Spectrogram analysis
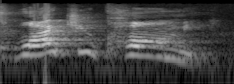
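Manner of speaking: loud, slow, suspicious challenge; loud and wary, each word pressed; forceful demand. Retold or imitated. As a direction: bark the question at a cold caller. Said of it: "forceful about it".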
